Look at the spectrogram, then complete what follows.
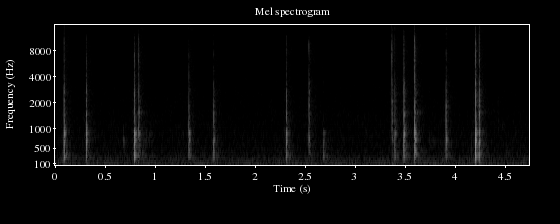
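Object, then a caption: Small cardboard gift box tapped with fingernails. Long pointed acrylic nails tap the lid of a small square blue textured cardboard gift box. About twelve quiet, sharp, clicky taps come in an uneven rhythm, each dying away almost instantly with a light hollow tone. Some taps fall in quick clusters.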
